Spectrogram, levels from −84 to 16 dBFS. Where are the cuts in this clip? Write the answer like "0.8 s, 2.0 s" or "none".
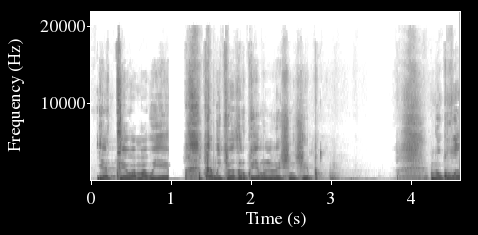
1.0 s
